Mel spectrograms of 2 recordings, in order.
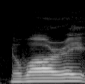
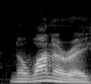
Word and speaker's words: Nwaneri: Nawari as well. £155 million for this guy. Ethan Nwaneri, sorry. I do apologise for pronouncing it wrong.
